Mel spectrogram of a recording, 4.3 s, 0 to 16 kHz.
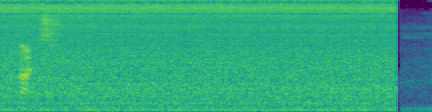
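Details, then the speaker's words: Ford F-250 Super Duty idling steadily after alternator replacement; the squeak from worn alternator bearings, first blamed on the belt tensioner, is gone, with no chirp from the belt area. "Truck's running good now. His squeak's gone."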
